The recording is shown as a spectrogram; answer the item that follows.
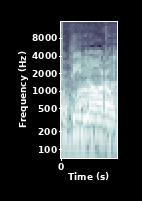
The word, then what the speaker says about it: Dinora: Just look for Dinora or Dinora if you can, roll your R's.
